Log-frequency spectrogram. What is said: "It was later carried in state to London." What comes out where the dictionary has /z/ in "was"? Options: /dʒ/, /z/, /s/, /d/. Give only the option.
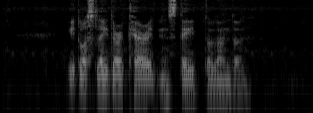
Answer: /s/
